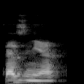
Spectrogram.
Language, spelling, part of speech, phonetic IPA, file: Russian, казня, verb, [kɐzʲˈnʲa], Ru-казня́.ogg
- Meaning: present adverbial imperfective participle of казни́ть (kaznítʹ)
